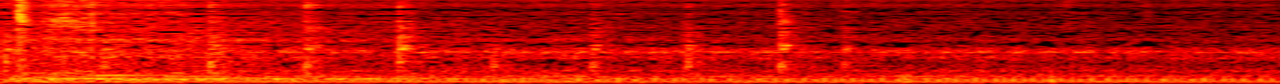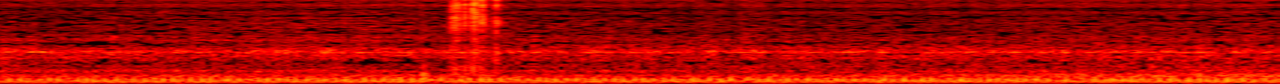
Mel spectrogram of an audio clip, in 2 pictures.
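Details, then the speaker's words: First-generation Honda Brio at idle, AC switched on: coarse, gritty rumble only when compressor engages, gone when AC off; rough AC compressor pulley bearing. "Ketika kompresor AC dia berputar, dia kasarnya. Dia kasar seperti itu. Kasarnya ada di kompresor."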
